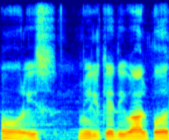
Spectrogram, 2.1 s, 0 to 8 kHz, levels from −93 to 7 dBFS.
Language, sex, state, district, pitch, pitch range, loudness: Hindi, male, Jharkhand, Deoghar, 120 Hz, 120-125 Hz, -19 LUFS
